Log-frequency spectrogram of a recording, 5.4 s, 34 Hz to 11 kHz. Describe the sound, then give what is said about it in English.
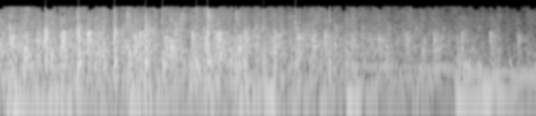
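An audience at a live event at the National Archives at Kew, Caribbean Family History Day, 25 November 2006, breaks into steady applause, a dense patter of many hands clapping loudly at first, then gradually thinning and softening over several seconds, with a faint low hum underneath. “A round of applause.”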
